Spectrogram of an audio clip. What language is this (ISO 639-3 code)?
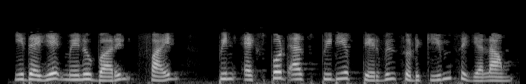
tam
